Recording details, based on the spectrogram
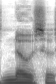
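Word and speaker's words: gnosis: the Greek word for knowledge is nosis spelled with a G um g n o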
